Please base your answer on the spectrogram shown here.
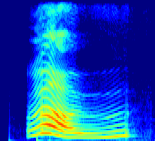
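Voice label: "crocodile", Mandarin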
